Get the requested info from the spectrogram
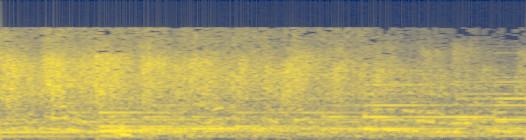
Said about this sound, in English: Can we give him a clap offering?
